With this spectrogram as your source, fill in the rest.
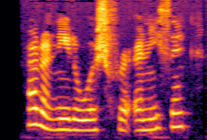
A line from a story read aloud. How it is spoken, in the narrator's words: I said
